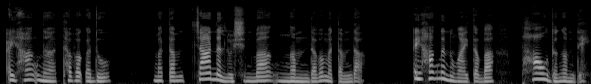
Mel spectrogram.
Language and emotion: Manipuri, sad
